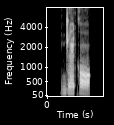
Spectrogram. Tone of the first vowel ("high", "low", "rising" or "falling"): low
